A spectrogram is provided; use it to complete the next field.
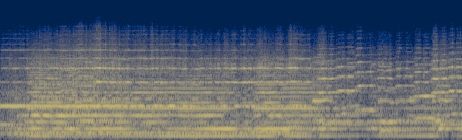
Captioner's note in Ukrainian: none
